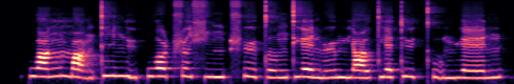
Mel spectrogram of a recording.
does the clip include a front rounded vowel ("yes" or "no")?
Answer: yes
